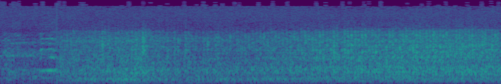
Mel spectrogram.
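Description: A heavy bulldozer knocking down a shack rumbles and churns steadily, a loud, continuous low diesel drone with a gritty mechanical texture and no distinct crashes or pauses.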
